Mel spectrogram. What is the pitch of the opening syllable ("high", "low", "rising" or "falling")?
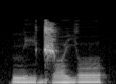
low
